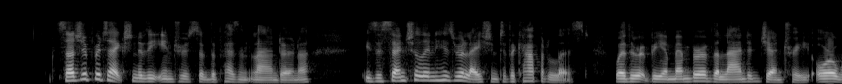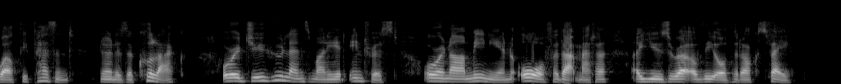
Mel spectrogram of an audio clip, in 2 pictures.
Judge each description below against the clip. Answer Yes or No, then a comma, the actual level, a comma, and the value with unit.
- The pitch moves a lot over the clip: No, average, 4.7 semitones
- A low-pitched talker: Yes, low, 130 Hz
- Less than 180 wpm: No, average, 200 wpm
